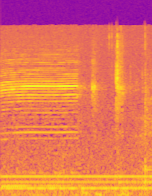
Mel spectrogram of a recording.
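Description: Near silence: a faint steady mains hum, with a faint high buzz over about the first second.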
